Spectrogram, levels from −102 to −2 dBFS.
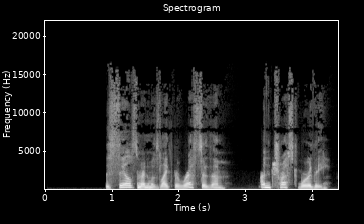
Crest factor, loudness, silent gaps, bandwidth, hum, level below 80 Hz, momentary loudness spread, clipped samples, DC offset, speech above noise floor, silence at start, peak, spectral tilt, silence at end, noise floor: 16 dB; -17 LUFS; none; 16 kHz; none; -58 dBFS; 10 LU; under 0.1%; under 0.1%; 62 dB; 0.9 s; -2 dBFS; -6 dB/octave; 0.2 s; -79 dBFS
